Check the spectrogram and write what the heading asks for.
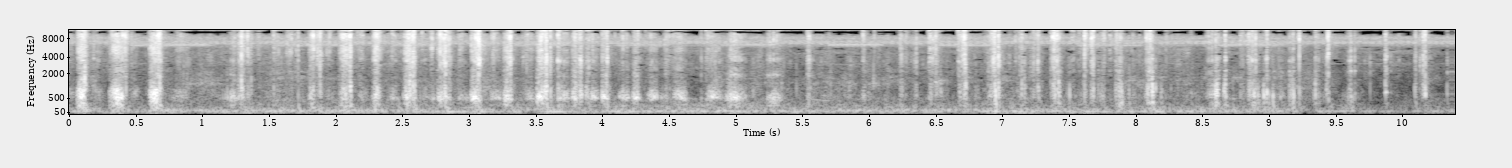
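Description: Hand-held fish scaler scraping the scales off a snakehead fish on a wooden chopping block, in quick repeated rasping strokes, a few each second.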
